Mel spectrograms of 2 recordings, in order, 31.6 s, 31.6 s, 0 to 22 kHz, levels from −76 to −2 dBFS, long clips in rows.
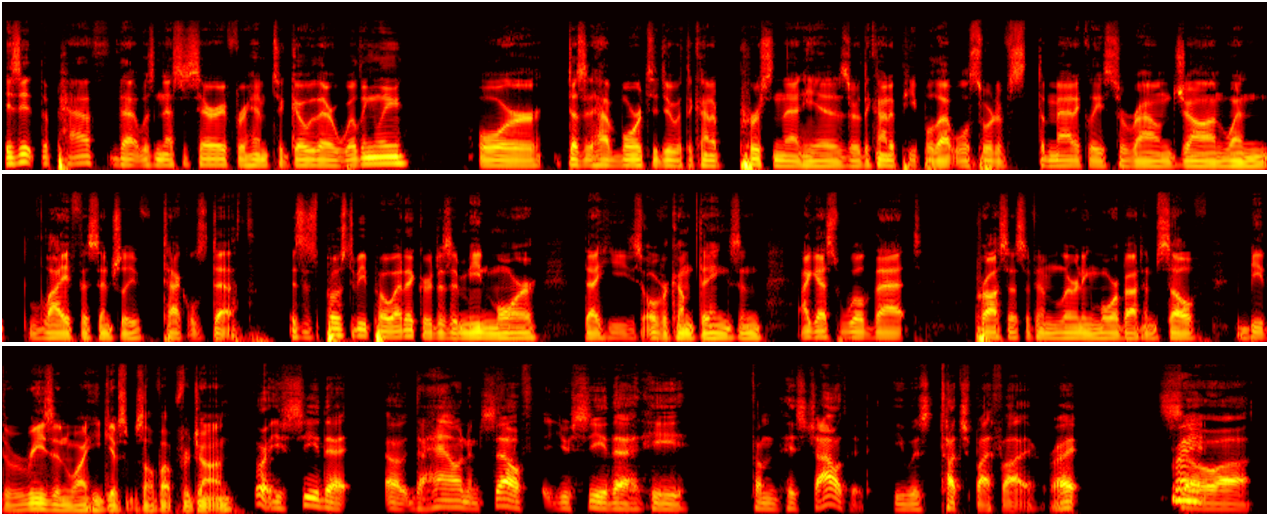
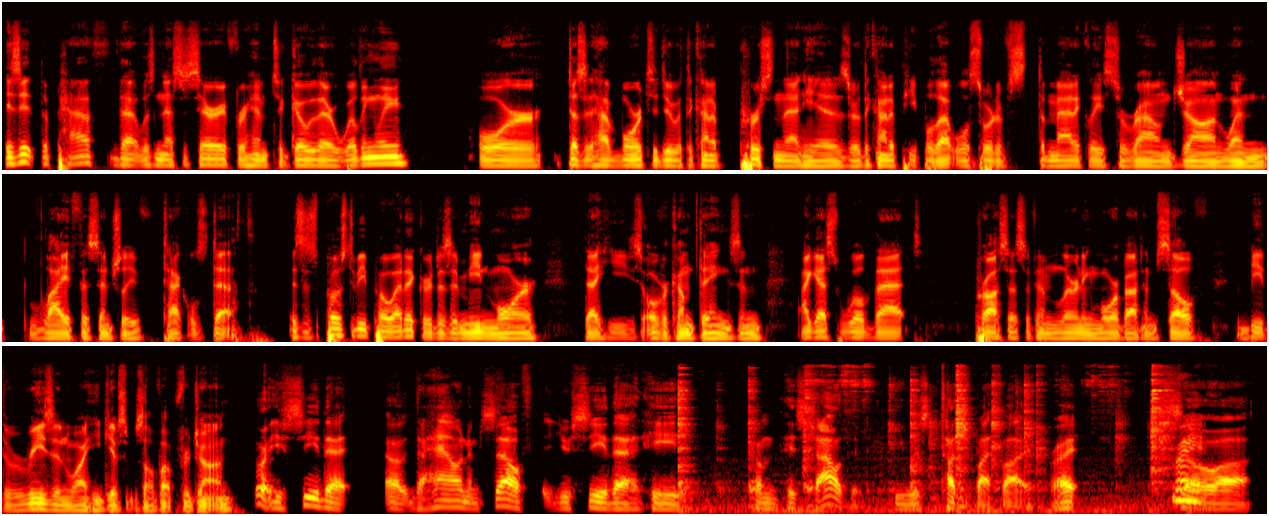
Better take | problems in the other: first | jangling keys; loud; from 27 to 31 s; peak 1 dB above the speech

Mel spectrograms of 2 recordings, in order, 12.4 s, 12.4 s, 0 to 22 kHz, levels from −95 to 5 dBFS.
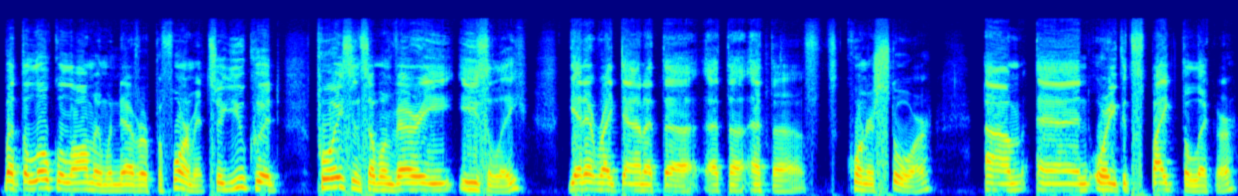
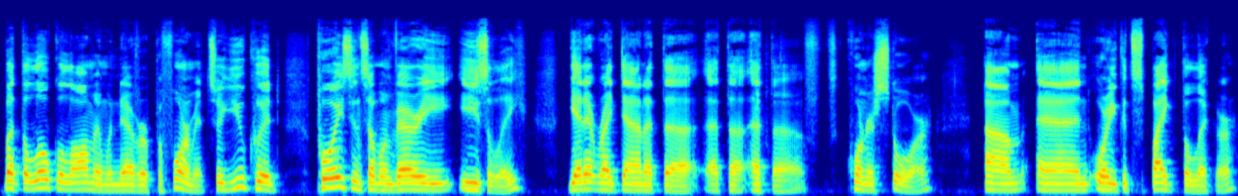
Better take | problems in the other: second | distortion; slight; 10 dB below the speech

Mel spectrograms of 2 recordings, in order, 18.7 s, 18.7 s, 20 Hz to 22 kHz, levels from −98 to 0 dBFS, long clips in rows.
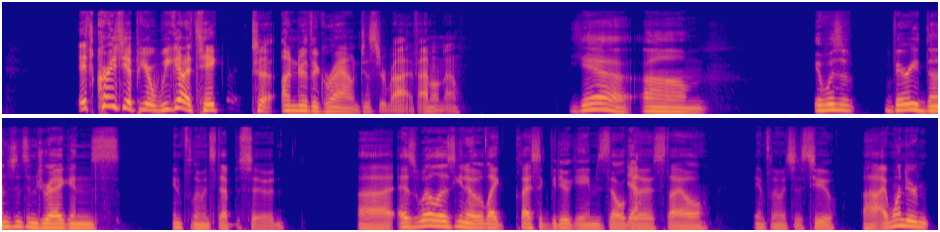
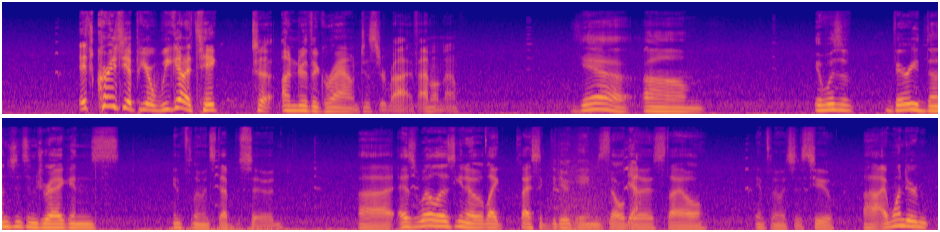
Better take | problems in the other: first | wind noise on the microphone; occasional gusts; 25 dB below the speech

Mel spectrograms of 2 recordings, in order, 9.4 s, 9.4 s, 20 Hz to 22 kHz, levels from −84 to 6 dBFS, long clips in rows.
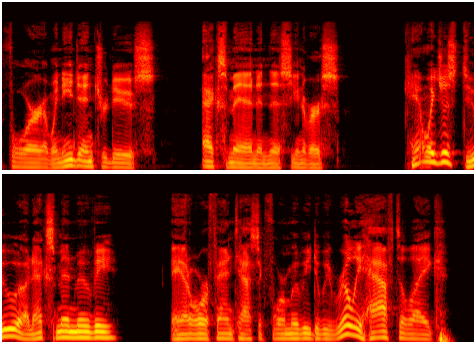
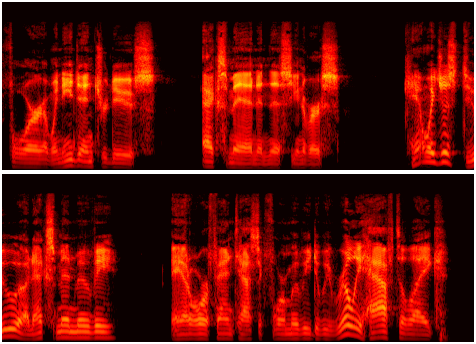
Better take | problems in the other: first | thin; very; fading below 750 Hz

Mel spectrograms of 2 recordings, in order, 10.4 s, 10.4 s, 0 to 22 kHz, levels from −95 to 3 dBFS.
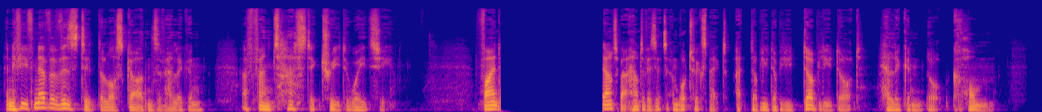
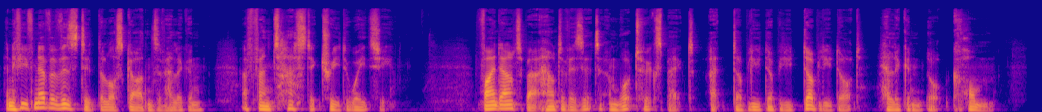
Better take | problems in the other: second | audio freezing; at 5 s for 1 s

